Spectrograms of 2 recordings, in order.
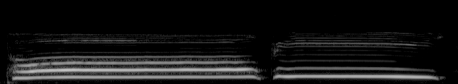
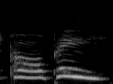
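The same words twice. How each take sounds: First: Long, loud, drawn-out ghostly call; eerie wailing summons; scary voice. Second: Said in the usual way. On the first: A narrator's reading. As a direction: stretch each word out like a haunting spectre. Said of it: "said the scary voice".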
